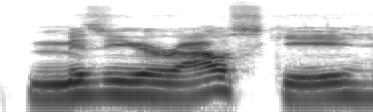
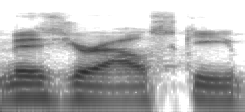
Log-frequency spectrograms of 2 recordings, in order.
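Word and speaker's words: Misiorowski: think you're pretty good I think it's just m jurowski but like you say it faster yeah know you just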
